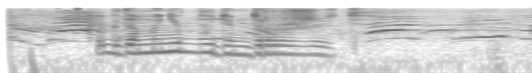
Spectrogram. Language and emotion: Russian, angry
